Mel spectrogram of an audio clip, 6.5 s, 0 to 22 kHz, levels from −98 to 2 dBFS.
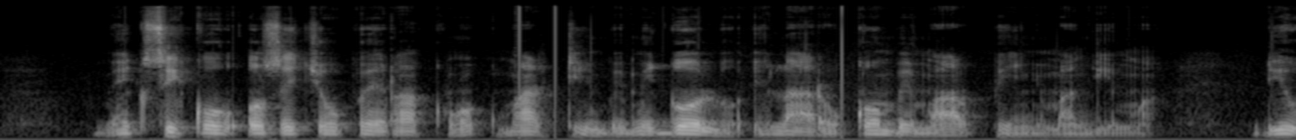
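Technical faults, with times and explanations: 0.26 to 6.35 s, word clock ticks: sharp ticks of uneven strength recur at a steady rate of about one every fifth of a second, around forty in all. The receiving device is running on its own clock rather than locking to the digital link, off by roughly 100 ppm, so a single sample is dropped or repeated each time the clocks slip. The strict regular spacing and the absence of any audible gap set this apart from dropouts or buffer underruns.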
